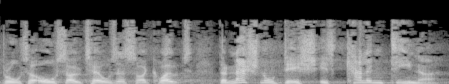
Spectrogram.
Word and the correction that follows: calentita: Calentita. Calentita. The national dish is calentita from Genoa, best described as a thick pancake served with bread and butter.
